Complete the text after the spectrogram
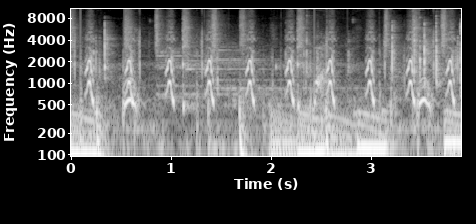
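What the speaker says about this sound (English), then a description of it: "it's the dog." Dog vocalizing in a collab game playthrough, repeated short yelps and barks in rapid succession, close and loud, with a low rumbling tone underneath.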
